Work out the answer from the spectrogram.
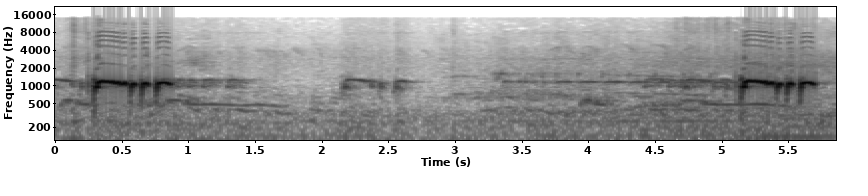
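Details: Zebra dove, local type, delivering a loud clipped series of four rolling coo notes, then quieter soft coos, and another loud stuttering coo phrase at the end.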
